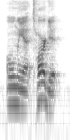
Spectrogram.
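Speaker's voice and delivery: ordinary talk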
